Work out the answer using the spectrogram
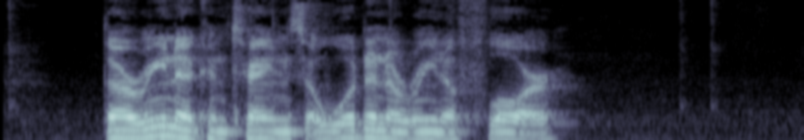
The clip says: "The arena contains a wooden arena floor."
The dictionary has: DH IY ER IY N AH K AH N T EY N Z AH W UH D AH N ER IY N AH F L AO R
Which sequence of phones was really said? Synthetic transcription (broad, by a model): DH IY ER IY N AH K AH N T EY N Z AH W UH D N ER IY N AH F L AO R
